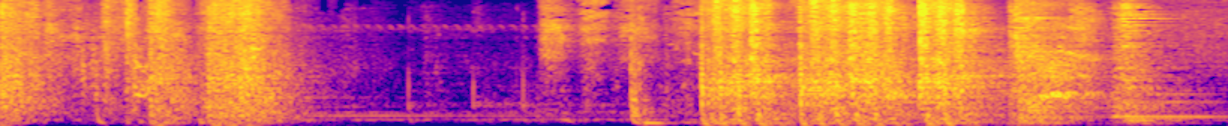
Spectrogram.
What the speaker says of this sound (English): you really feel all the bullets firing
